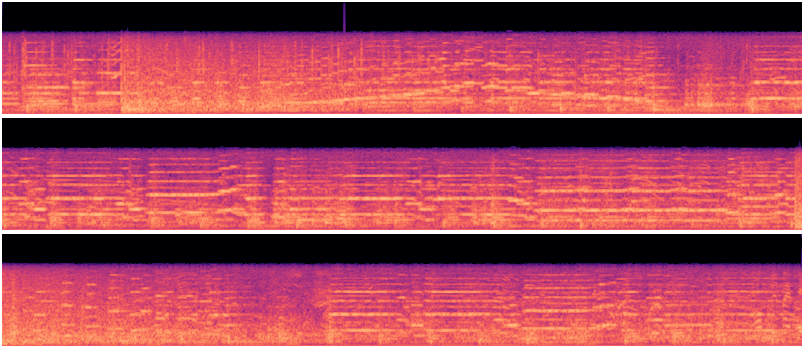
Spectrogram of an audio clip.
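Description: A band with brass instruments playing festive melodic music in several parts, over crowd voices.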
